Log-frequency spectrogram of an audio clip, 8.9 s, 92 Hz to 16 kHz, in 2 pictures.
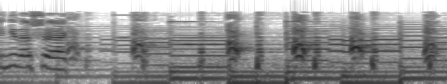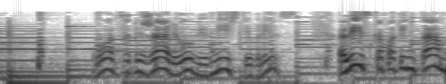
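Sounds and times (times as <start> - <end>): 
speech: 0.0 - 1.0, 5.5 - 8.9
dog barking in sharp yaps: 0.6 - 1.6, 2.2 - 4.5.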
